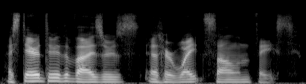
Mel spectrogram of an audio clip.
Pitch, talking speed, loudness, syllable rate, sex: 120 Hz, 195 wpm, -19 LUFS, 5.0 syllables/s, male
